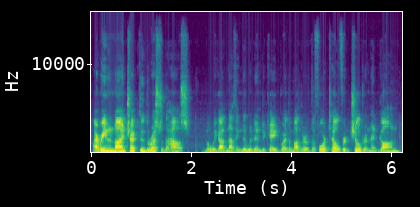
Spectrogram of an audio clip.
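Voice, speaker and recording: A man playing a calm, patient police detective in an old-style radio drama, matter-of-fact and deadpan. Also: very deep voice, a little fast, pitched below the performer's own voice. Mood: deadpan, factual. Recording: distant mic in a home kitchen.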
